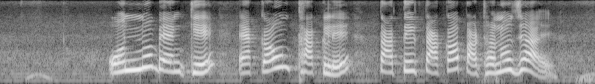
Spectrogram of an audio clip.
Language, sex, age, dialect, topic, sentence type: Bengali, female, 31-35, Standard Colloquial, banking, statement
